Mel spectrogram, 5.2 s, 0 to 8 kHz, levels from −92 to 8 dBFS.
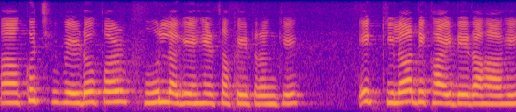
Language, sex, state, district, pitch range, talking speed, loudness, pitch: Hindi, female, Uttar Pradesh, Etah, 240-275 Hz, 185 wpm, -15 LUFS, 255 Hz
